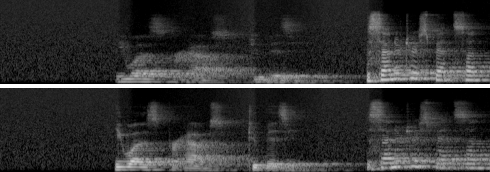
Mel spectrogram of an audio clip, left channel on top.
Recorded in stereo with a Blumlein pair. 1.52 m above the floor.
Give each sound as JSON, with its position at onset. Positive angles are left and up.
{"t": 1.1, "sound": "a man speaking", "azimuth_deg": -45, "distance_m": 1.2}
{"t": 3.7, "sound": "a woman speaking", "azimuth_deg": 60, "distance_m": 1.4}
